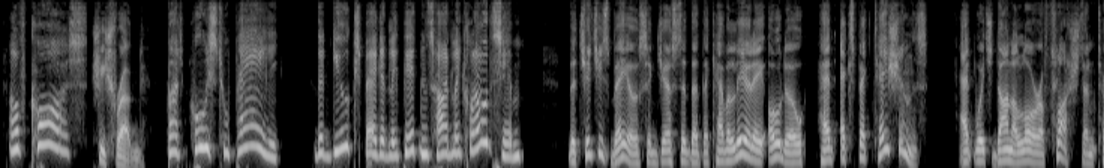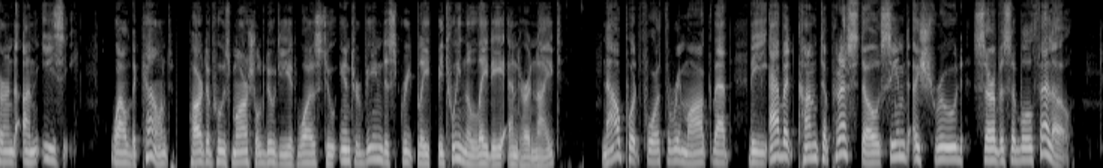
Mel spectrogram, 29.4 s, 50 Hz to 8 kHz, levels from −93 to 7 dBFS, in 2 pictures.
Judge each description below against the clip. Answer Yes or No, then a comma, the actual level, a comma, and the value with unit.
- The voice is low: No, medium, 145 Hz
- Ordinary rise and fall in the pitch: No, wide, 8.7 semitones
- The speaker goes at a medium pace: No, slow, 130 wpm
